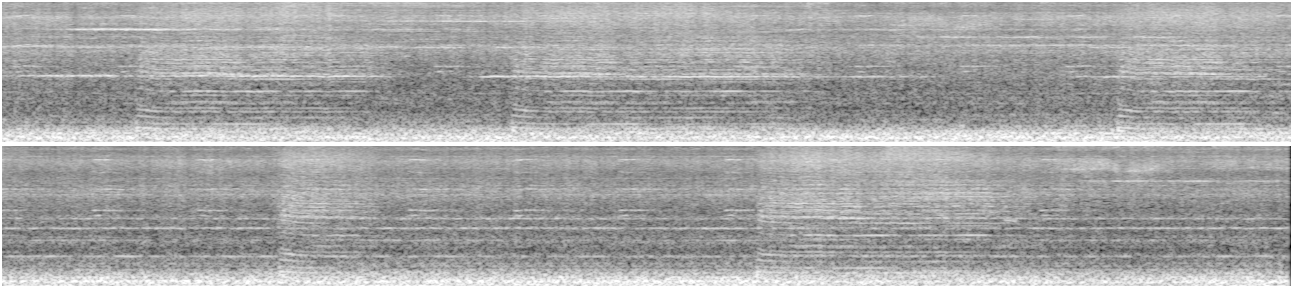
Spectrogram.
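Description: A locomotive horn blows in repeated long blasts.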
